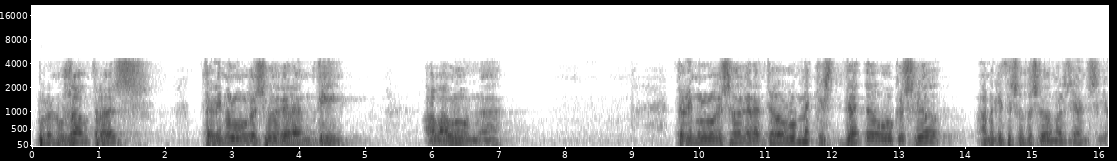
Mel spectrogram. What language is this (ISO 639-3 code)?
cat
